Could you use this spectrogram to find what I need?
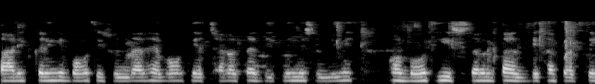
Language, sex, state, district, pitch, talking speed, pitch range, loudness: Hindi, female, Bihar, Kishanganj, 170 Hz, 210 wpm, 170-175 Hz, -18 LUFS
